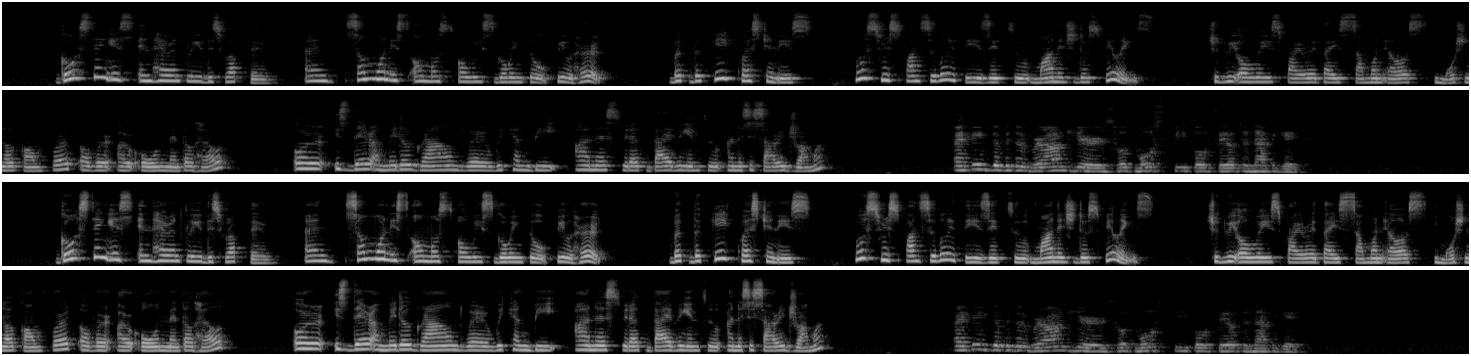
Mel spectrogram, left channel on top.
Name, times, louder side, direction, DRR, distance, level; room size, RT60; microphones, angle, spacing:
voice 1, 0.5-2.7 3.0-6.0 6.7-8.1 8.5-11.5 12.1-16.9 17.6-22.9, right 4 dB, 70° right, 0.6 m, -28 dB
voice 2, 24.2-27.6, left 2 dB, 50° left, 2.1 m, -37 dB
5.4 x 5.3 x 4.2 m
head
